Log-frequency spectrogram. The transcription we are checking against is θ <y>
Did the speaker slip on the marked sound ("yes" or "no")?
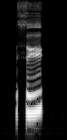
no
